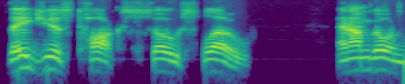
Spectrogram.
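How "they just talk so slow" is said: very slow, drawn-out words; slow Southern talk. Retold or imitated. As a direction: stretch each word out lazily slow. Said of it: "you have to talk slower".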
